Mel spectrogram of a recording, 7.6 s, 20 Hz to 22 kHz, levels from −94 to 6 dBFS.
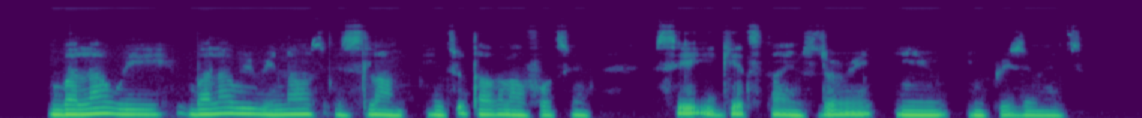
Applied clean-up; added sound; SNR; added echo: none; none; none; none.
